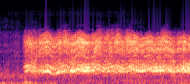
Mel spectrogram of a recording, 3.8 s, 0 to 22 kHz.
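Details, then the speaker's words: 1986 Sanyo MGR61 personal radio cassette player, tape loaded; playback pitch wobbles up and down in uneven warbling flutter, runs slow; perished drive belt slipping under tape load, belt replaced. "so that's basically a sign that the belts have gone if it's kind of working without the load of the cassette in there but it doesn't work when the tape's in there it means the belt's perished it's slipping"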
